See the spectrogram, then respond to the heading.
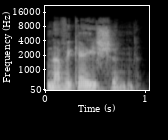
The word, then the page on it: navigation: British English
